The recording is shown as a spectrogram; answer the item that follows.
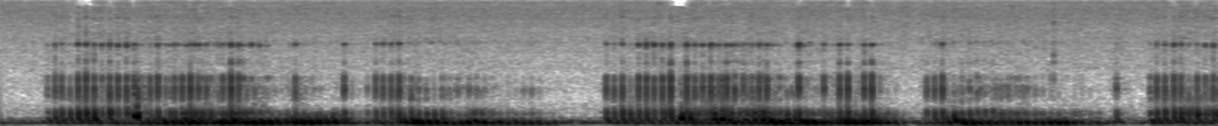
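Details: Domestic cat named Merlin purrs close by, a deep continuous rumble that strengthens in regular surges roughly every two to three seconds, with quieter gaps between breaths.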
